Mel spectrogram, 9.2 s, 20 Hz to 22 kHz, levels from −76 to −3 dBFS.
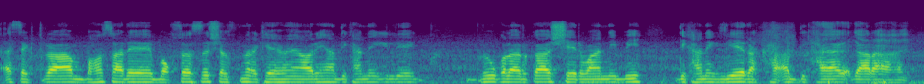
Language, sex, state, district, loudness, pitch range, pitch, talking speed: Hindi, male, Bihar, Katihar, -16 LUFS, 135-140 Hz, 135 Hz, 180 wpm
